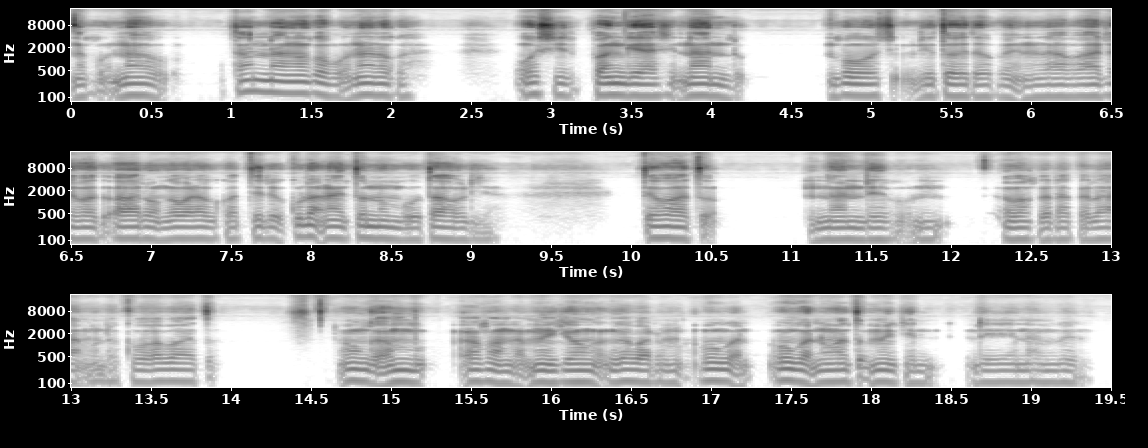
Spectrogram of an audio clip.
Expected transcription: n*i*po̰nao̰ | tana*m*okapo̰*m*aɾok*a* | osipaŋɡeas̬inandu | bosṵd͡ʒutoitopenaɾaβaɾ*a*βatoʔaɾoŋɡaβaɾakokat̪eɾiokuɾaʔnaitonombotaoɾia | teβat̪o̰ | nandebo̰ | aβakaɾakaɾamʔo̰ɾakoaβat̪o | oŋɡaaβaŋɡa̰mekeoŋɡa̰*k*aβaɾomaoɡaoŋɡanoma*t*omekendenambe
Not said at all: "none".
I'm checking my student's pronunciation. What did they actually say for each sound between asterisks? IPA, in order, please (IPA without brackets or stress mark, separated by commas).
a, ŋ, n, a, e, ɡ, t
